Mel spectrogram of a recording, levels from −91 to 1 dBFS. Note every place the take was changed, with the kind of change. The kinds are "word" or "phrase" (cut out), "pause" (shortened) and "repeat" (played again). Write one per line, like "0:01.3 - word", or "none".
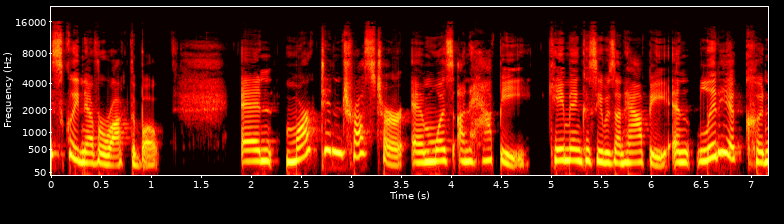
0:02.3 - pause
